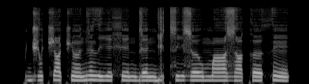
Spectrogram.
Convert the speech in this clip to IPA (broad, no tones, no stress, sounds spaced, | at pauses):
d͡ʒ o t͡ʃ ɑ t͡ʃ œ̃ d ɛ̃ ð i e̯ x e n d ɛ ŋ ɡ i t͡s i z œ o̯ m ɑ z ɑ k œ θ ẽ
